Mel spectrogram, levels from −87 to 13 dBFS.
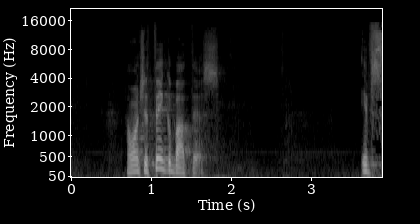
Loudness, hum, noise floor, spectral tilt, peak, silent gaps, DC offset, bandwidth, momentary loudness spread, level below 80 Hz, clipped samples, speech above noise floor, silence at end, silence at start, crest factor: -32 LUFS; none; -72 dBFS; -5.5 dB/octave; -14 dBFS; none; under 0.1%; 15 kHz; 16 LU; -66 dBFS; under 0.1%; 41 dB; 0 s; 0.7 s; 22 dB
